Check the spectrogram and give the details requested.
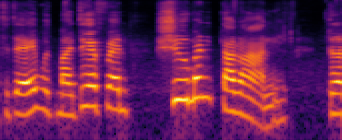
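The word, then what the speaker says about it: Suman Tharan: on my daybed today with my dear friend Shuman Taran. Did I pronounce it properly? Yes, that's about right. Shuman Taran.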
